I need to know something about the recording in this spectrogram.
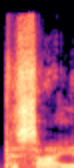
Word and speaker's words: psi: this right here this this psy or pissai as you might have heard somebody pronounce it before so this psi here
